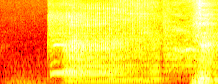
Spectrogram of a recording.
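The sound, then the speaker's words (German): A person vocally imitates an agitated elephant cow that was with her calf, giving a drawn-out, strained trumpeting cry followed by a short, harsh blast of breath. Loud, with no speech. “Also, da war eine, eine Recht aufgebrachte Elefantenkuh äh, mit ihrem ähm, Baby.”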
